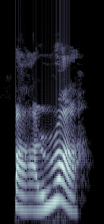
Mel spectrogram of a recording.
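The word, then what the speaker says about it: “bara”， (ברא): 希伯来文的发音叫做 “bara”， “bara”， “bara”。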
